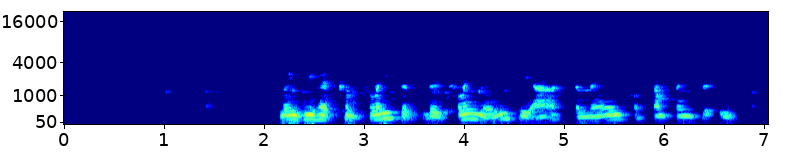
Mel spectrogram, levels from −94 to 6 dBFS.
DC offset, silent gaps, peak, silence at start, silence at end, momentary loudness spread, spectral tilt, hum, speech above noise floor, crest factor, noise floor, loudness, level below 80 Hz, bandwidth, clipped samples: under 0.1%; none; -30 dBFS; 2.15 s; 0.35 s; 14 LU; -9 dB/octave; none; 40 dB; 18 dB; -87 dBFS; -48 LUFS; -82 dBFS; 2.8 kHz; under 0.1%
